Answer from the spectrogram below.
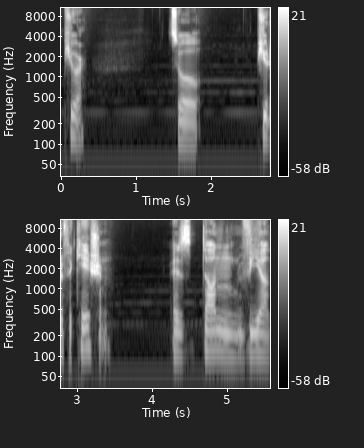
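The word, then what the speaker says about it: πῦρ: That's how how it's uh pronounced pure.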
